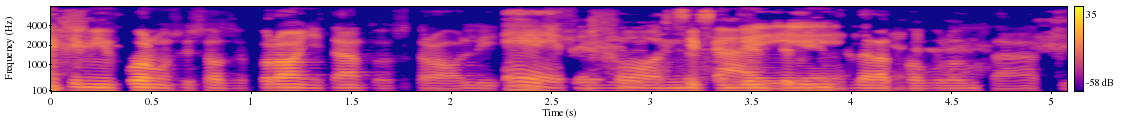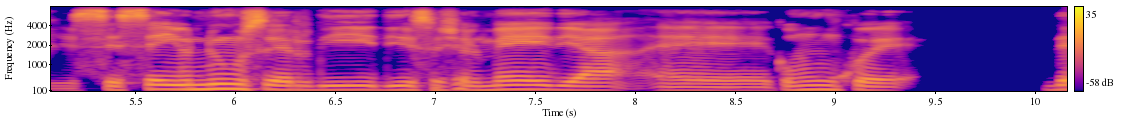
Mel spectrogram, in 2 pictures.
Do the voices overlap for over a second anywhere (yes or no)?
yes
